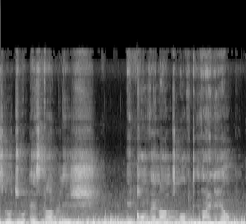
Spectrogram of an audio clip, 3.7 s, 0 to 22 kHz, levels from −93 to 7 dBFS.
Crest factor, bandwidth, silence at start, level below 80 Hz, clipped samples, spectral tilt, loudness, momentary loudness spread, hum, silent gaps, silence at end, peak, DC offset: 10 dB; 17.5 kHz; 0 s; -22 dBFS; under 0.1%; -6.5 dB/octave; -11 LUFS; 3 LU; none; none; 0 s; 0 dBFS; under 0.1%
